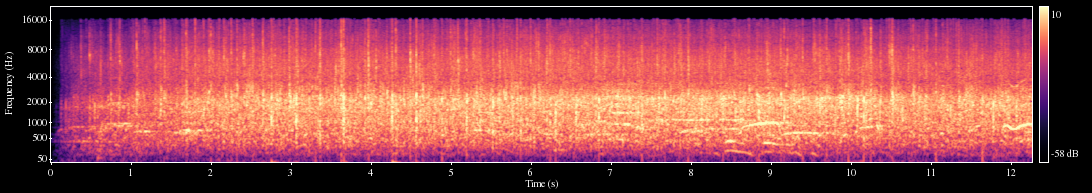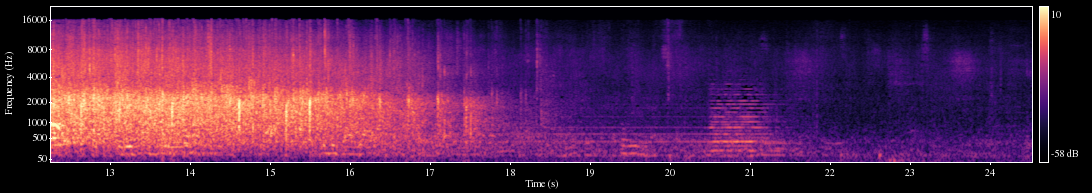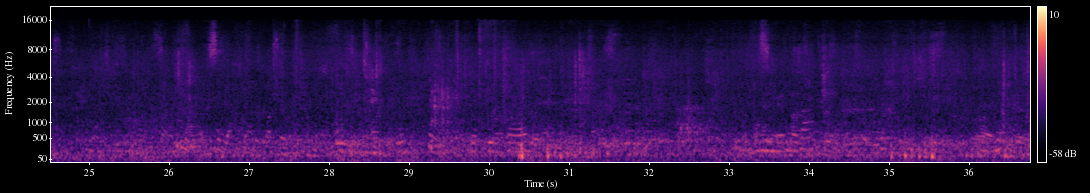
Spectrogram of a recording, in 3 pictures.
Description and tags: applause int large crowd church1
crowd, applause, church, int, large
